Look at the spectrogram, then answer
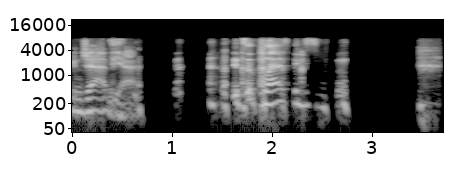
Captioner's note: laugh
